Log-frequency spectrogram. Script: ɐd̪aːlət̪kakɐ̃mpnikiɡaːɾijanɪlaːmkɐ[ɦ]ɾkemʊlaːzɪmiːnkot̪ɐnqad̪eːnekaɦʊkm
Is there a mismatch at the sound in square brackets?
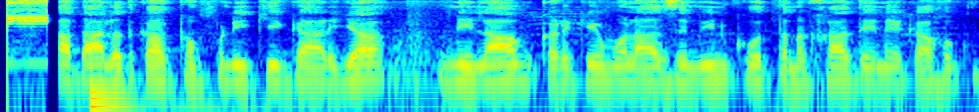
yes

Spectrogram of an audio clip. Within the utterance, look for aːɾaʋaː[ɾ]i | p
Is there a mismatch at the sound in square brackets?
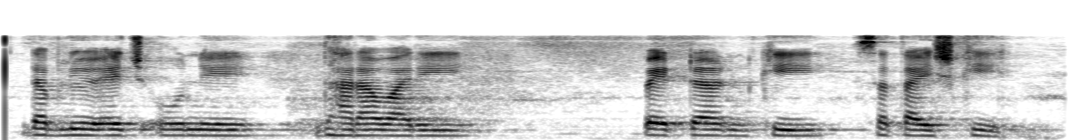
no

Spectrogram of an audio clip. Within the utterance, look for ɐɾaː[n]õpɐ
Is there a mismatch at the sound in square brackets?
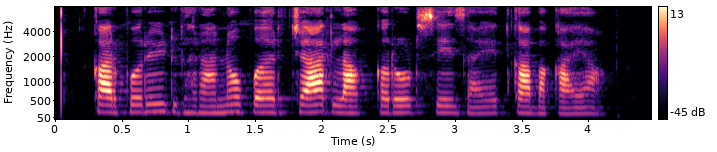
no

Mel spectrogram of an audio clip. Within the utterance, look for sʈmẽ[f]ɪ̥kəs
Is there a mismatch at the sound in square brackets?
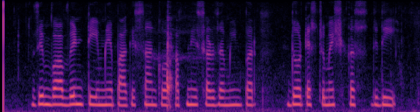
yes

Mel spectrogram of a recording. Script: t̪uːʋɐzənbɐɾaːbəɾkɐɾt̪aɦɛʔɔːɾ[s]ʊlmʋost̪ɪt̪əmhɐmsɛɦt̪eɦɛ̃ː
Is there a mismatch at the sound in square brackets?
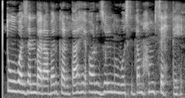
yes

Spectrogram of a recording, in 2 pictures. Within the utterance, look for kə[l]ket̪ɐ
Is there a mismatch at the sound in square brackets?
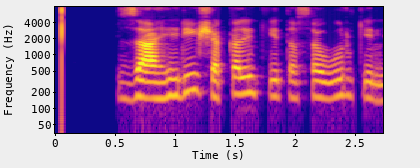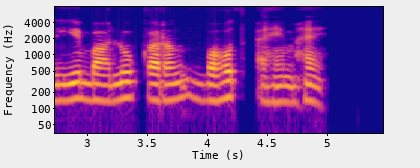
no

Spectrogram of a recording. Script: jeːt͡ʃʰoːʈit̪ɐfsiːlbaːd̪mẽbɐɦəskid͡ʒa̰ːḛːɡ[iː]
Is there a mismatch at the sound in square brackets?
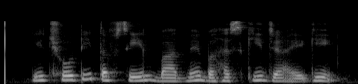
no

